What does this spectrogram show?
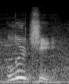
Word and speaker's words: Luce: And the count level on Jake Lucci, who spells his last name like Luce, L-U-C-E, but pronounces it Lucci.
